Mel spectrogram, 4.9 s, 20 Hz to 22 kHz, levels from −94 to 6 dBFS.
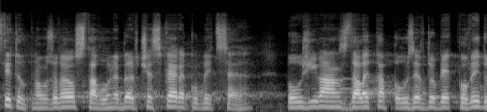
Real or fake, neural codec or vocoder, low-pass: fake; codec, 44.1 kHz, 2.6 kbps, SNAC; 14.4 kHz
